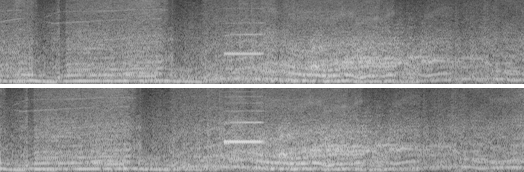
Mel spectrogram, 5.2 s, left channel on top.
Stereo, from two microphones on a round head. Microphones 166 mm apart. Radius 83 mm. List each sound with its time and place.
2.2 s a squeak: 40° right (ahead or behind), 1.9 m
